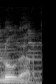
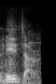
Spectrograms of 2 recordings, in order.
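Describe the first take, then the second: First: The first vowel is a plain back u. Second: The first vowel is a rounded front ü. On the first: This is how people usually say it locally. "normalmente aquí le dicen Luder" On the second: This is the original German pronunciation. "Se le coloca diéresis en la U, se pronuncia"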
